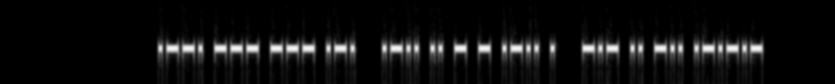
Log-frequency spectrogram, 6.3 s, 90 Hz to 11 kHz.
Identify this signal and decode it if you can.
Morse code, heard as a keyed tone, about 37 wpm, 700 Hz. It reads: POOR LITTLE KID.
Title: Sentences from Top 1600 Words 40wpm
